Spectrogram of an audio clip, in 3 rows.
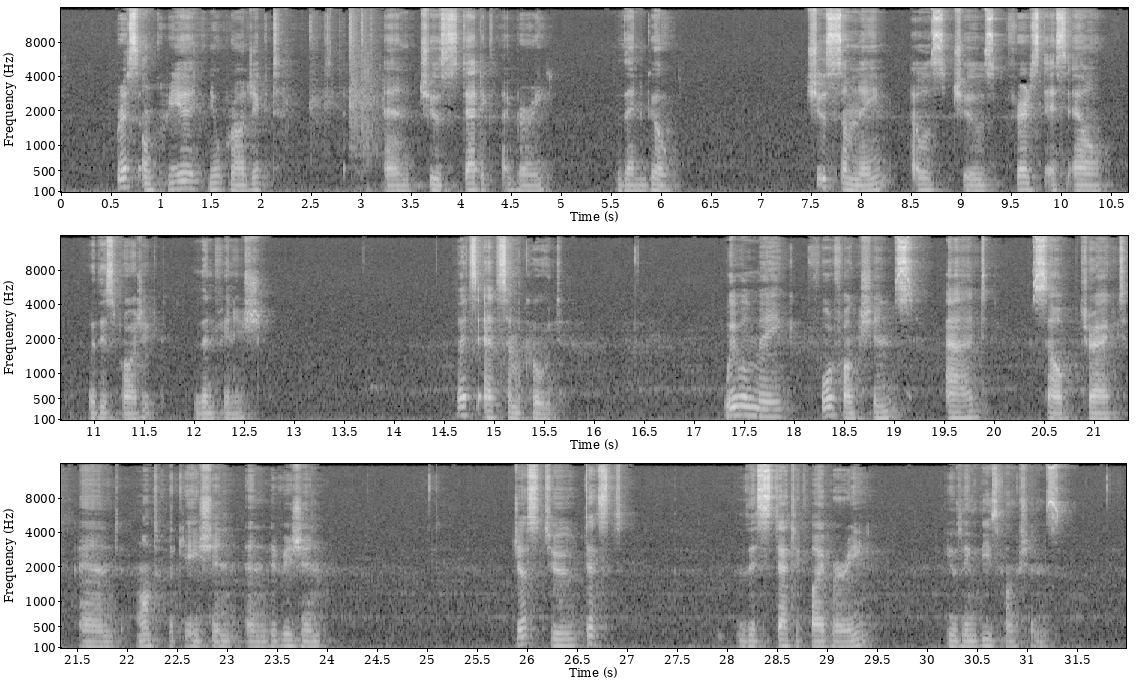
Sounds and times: Speech: 0:00.6 - 0:02.3, 0:03.2 - 0:05.0, 0:05.6 - 0:06.2, 0:07.5 - 0:12.8, 0:14.6 - 0:15.8, 0:17.3 - 0:24.1, 0:25.9 - 0:27.0, 0:28.1 - 0:29.5, 0:30.2 - 0:31.4.

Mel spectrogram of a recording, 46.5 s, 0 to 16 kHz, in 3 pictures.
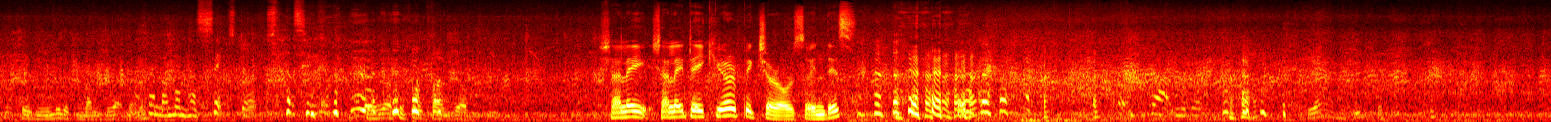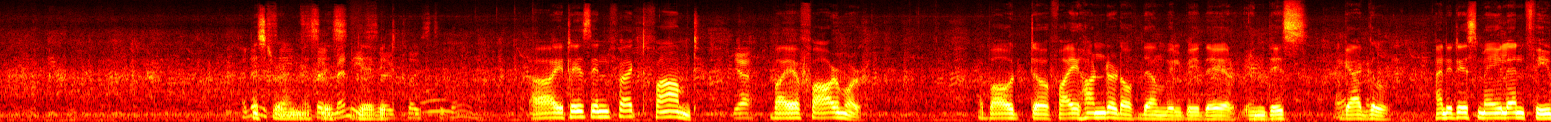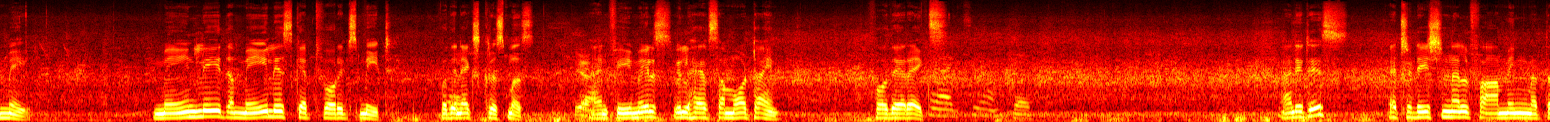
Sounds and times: Quack: 0:00.0 - 0:46.5
Speech: 0:18.0 - 0:24.2, 0:32.6 - 0:38.8.

